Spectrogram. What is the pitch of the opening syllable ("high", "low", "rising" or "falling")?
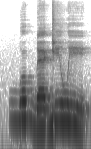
high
